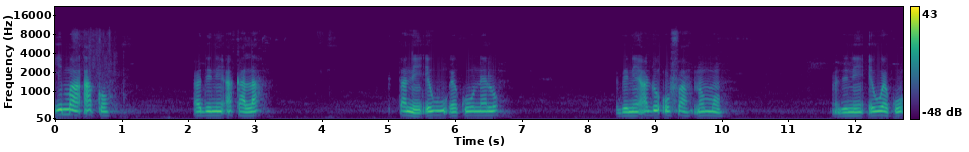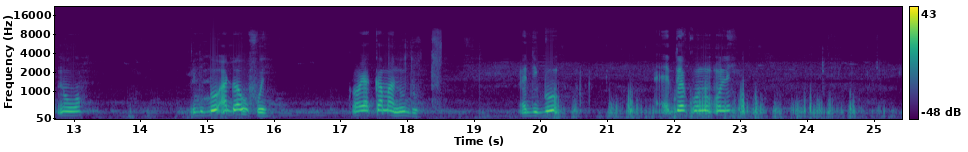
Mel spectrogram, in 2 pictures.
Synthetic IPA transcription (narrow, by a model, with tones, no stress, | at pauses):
ɪ˦mã˦˨ʔa˦kɔ˦ | a˨dɪ˨nɪ˨ʔa̰˦ka˨la˦ | kɪ̥˦ta˦nɪ˨ʔe˦wu˦ɛ˨kʊ˦nɛ˦lʊ˦ | a˨dɪ˨nɪ˨ʔa̰˨dʊ˦ʔʊ˦fa˨nɔ̃˦mɔ˨ | a̰˨dɪ˨nɪ˨ʔe˦wu˦ɛ˨kʊ˦nʊ̃˦wɔ˦ | ḛ˨di˨ɡ͡bo˦ʔa̰˨dʊ˦a˦wu˦fʊ˨e˨ | kɔ˦ja˦ka˦mã˦˨nʊ̃˦d̪u˨ | ɛ̰˨di˨ɡ͡bo˦ | ɛ̰˨d̪ʊ˦ɛ˦kʊ˦nʊ̃˦ʔʊ˦lɪ˦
